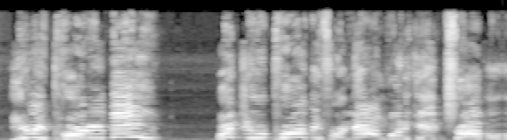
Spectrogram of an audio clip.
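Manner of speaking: loud, high, whiny mock outrage; over-the-top high-pitched sibling whine; annoyed brother. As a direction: imitate a brother squawking indignantly at his sister. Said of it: "he did it like, um, an, an annoyed brother".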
